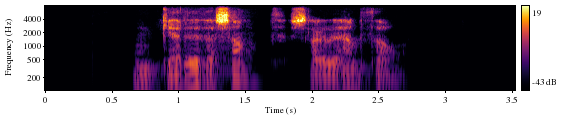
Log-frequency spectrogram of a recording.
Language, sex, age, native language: Icelandic, male, 40-49, Icelandic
